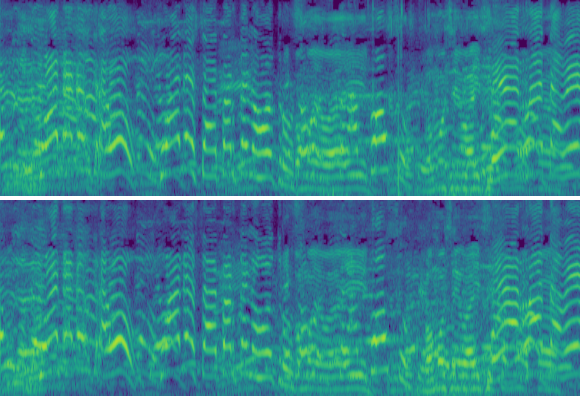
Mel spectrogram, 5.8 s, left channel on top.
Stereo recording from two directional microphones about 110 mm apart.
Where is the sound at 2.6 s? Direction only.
50° right (ahead or behind); by 3.5 s 65° right (ahead or behind).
